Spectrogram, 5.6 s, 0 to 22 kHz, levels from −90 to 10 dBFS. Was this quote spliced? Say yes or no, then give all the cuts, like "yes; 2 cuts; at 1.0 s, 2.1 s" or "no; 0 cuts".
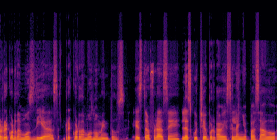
yes; 1 cut; at 4.3 s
